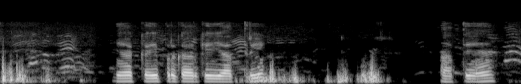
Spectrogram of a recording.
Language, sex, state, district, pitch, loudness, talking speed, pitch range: Hindi, male, Jharkhand, Jamtara, 140 Hz, -18 LUFS, 80 wpm, 135-155 Hz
